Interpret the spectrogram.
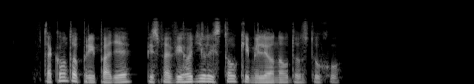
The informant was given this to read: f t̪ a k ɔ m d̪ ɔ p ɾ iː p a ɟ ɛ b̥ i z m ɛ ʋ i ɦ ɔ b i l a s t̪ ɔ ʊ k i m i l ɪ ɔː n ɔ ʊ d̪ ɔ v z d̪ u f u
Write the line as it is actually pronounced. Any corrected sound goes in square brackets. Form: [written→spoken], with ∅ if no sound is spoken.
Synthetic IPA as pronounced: f t̪ a k ɔ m [d̪→t̪] ɔ p ɾ iː p a ɟ ɛ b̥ i z m ɛ ʋ i ɦ ɔ [b→ɟ] i l [a→i] s t̪ ɔ ʊ k i m i l ɪ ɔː n ɔ ʊ d̪ ɔ v z d̪ u [f→x] u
